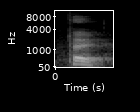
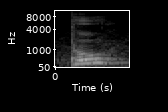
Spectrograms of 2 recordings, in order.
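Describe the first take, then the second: First: PEU with rounded e, louder; French eu sound. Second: POU with back oo, pitched up; French ou sound. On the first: Teacher contrasting peu with pou, rounded e. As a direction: say PEU as e through rounded lips. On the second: Teacher contrasting pou with peu, back oo. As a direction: say POU like Spanish pu. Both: Shown as a demonstration. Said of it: "Vamos a comparar los sonidos".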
